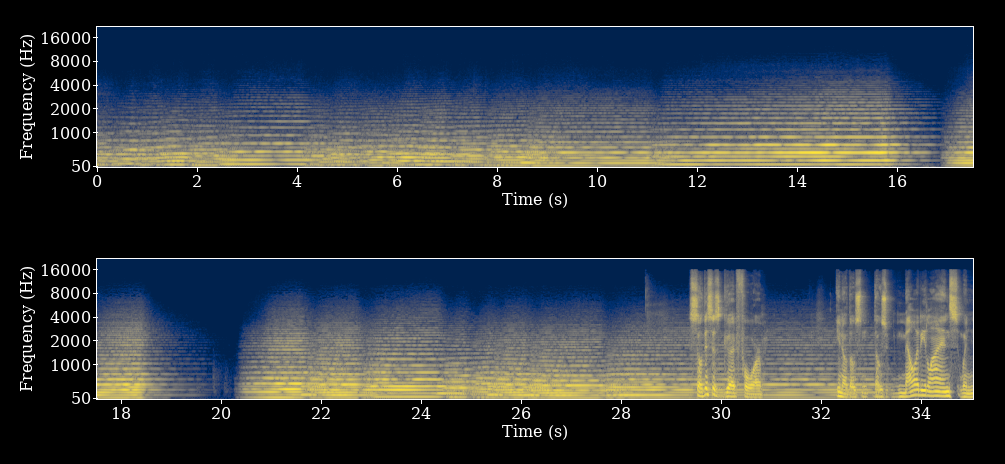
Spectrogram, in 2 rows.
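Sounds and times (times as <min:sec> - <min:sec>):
french horns and tuba melody: 0:00.0 - 0:19.2, 0:20.3 - 0:35.0.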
